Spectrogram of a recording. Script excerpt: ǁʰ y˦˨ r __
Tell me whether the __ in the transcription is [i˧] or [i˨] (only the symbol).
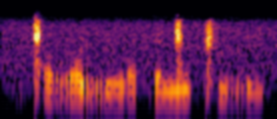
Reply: i˧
